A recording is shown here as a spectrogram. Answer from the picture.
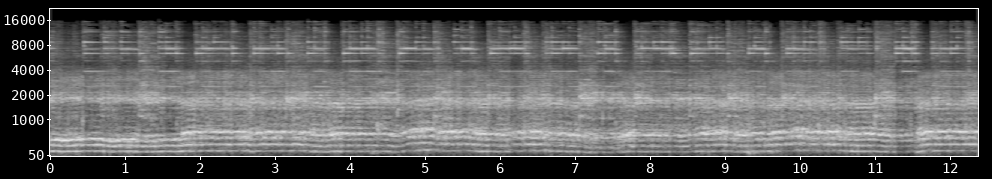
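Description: Coptic Orthodox liturgical chant sung by men's voices in unison, led by a voice through the church's sound system, with a triangle and hand cymbals struck in a steady beat.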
